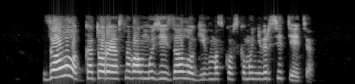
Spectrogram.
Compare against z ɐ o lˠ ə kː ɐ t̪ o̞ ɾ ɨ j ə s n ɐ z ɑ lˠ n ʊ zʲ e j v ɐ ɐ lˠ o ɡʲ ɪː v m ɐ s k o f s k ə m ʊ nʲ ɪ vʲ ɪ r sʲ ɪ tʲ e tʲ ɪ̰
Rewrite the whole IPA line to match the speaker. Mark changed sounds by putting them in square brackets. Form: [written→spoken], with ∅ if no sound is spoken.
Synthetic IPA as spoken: z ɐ o lˠ ə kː ɐ t̪ o̞ ɾ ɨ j [ə→ɐ] s n ɐ [z→v] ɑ lˠ [n→m] ʊ zʲ e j [v→z] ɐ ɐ lˠ o ɡʲ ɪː v m ɐ s k o f s k ə m ʊ nʲ ɪ vʲ ɪ r sʲ ɪ tʲ e tʲ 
